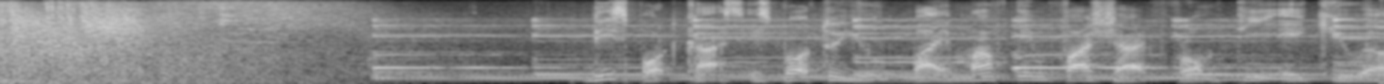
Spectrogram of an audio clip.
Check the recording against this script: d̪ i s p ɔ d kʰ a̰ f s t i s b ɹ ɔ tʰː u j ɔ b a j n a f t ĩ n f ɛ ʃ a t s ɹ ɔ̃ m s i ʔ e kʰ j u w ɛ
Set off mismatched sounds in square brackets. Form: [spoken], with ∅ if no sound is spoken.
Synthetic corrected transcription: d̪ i s p ɔ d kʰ a̰ [∅] s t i s b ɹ ɔ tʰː u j [u] b a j [m] a f t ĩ n f [a] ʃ a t [f] ɹ ɔ̃ m [t] i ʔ e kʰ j u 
